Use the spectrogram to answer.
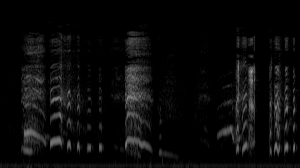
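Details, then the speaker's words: Girl's hiccups after a sleepless night, her third bout that night: sharp voiced hiccup catches repeating between bursts of giggling. "she has the hiccups"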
